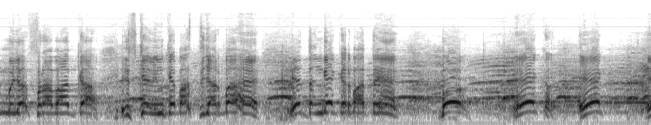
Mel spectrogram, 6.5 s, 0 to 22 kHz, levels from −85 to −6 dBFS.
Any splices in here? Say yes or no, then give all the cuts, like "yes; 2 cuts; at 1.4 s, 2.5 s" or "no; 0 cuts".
no; 0 cuts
